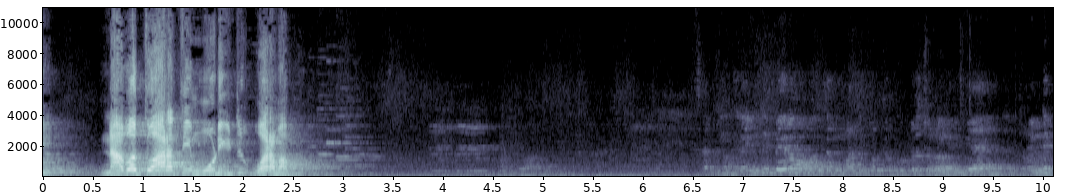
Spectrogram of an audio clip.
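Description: A middle-aged man speaks animatedly into microphones.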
